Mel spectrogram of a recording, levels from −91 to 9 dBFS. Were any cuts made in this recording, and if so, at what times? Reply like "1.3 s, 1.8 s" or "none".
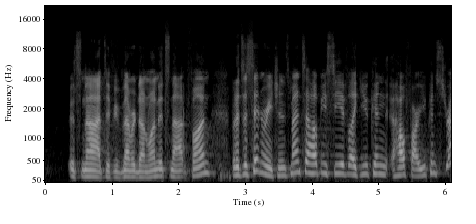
none

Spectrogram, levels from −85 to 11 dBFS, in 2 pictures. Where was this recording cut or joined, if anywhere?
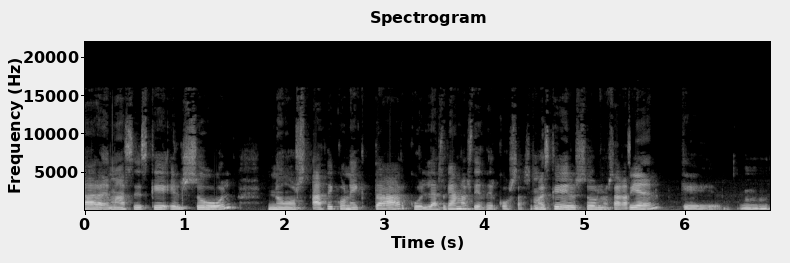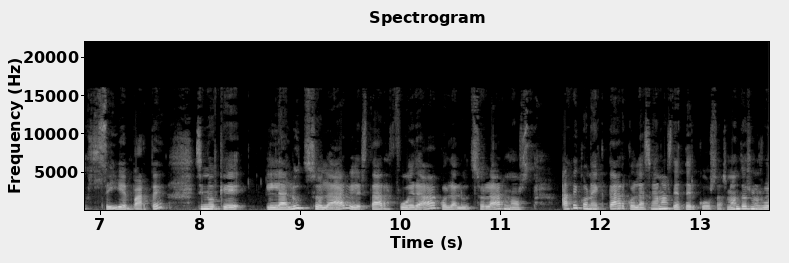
5.4 s

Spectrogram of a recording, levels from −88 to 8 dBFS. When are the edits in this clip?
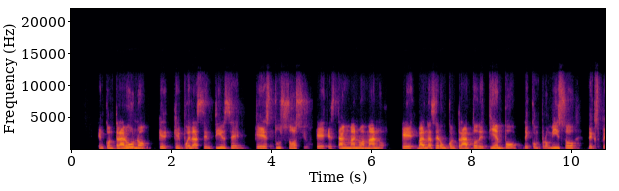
1.7 s, 4.8 s, 6.5 s

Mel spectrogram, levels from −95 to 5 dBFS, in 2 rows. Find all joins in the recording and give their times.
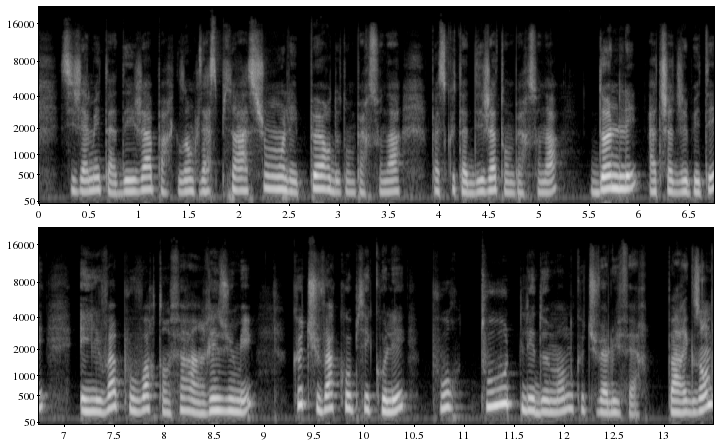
1.6 s, 4.6 s

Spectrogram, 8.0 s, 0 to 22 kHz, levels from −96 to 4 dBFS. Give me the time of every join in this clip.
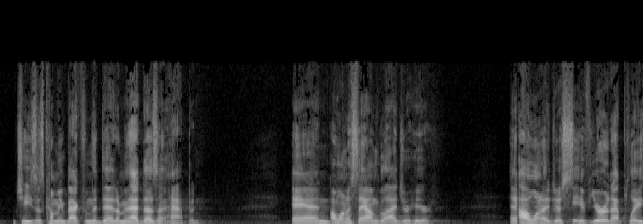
4.1 s, 6.5 s, 7.2 s

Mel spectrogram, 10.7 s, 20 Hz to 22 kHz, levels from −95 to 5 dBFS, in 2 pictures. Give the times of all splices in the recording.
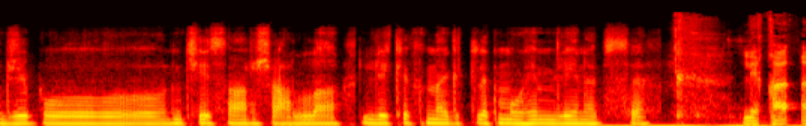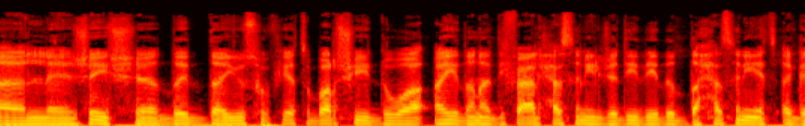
none

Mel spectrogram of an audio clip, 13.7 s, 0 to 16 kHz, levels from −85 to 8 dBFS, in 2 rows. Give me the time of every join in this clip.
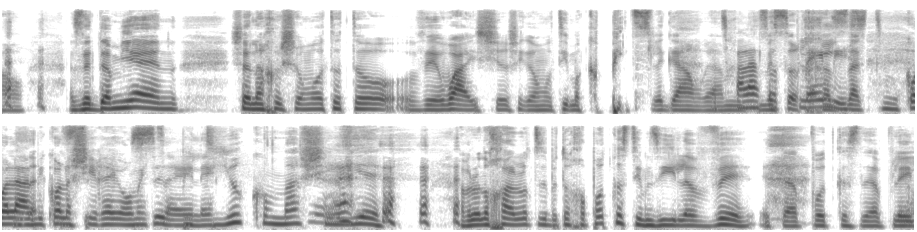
none

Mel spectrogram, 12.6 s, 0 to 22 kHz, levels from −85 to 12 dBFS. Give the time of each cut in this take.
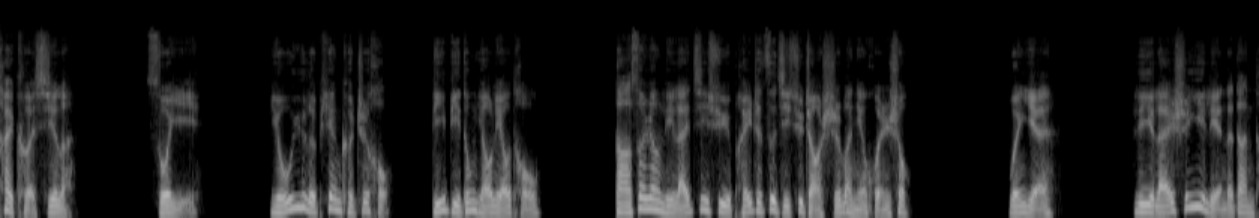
none

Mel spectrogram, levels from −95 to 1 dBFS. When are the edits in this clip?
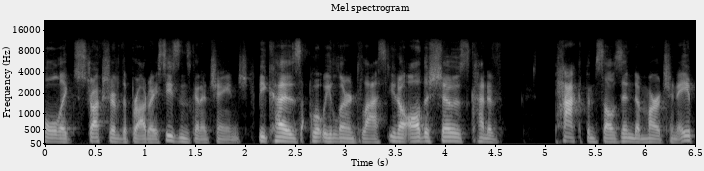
2.1 s, 2.7 s, 3.4 s

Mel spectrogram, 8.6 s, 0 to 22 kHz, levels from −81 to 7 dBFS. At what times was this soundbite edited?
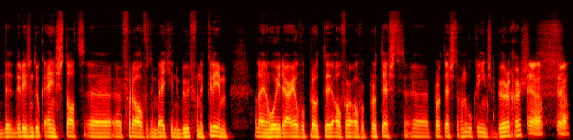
none

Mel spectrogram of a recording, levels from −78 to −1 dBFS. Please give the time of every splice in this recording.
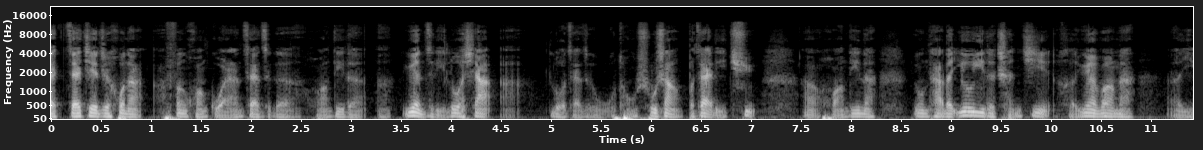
3.4 s

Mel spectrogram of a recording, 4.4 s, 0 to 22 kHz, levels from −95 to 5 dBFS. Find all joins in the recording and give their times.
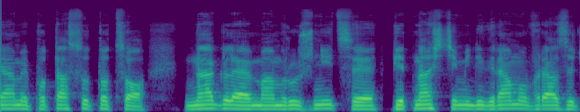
2.9 s

